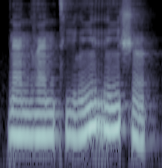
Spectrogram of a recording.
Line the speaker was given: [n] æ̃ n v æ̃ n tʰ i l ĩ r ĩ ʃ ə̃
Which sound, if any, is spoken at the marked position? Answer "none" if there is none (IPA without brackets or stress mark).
ɾ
